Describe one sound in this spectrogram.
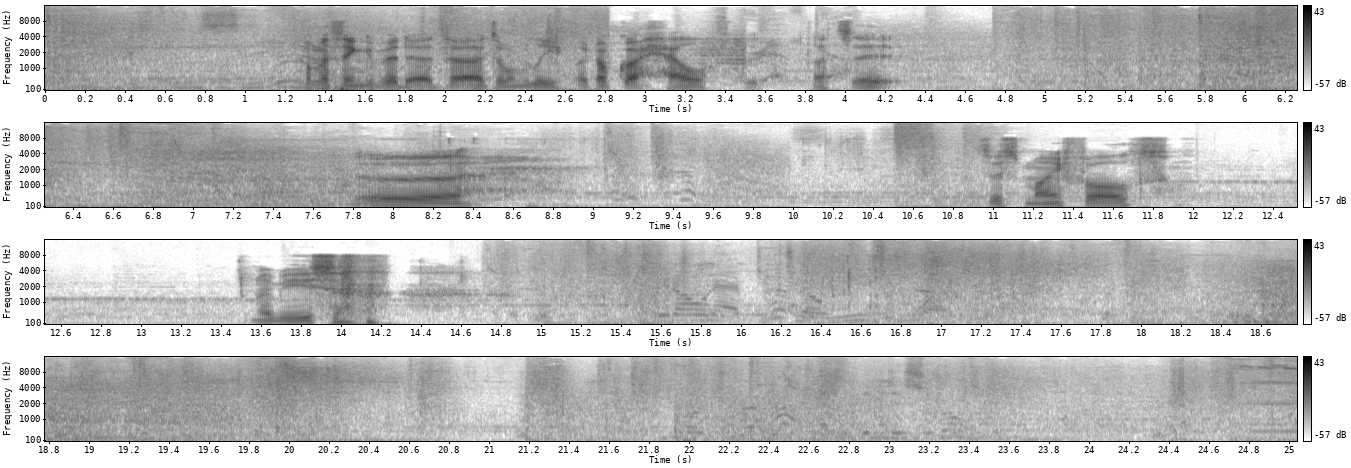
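Magic spells and weapon blows clash in a busy game battle.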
